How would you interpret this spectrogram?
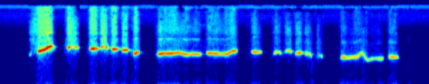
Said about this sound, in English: … whistled a calliope tune.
